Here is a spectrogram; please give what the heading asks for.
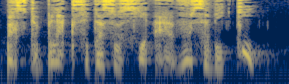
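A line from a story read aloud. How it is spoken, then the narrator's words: Whispered. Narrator (French): chuchota Madame Rose Merton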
